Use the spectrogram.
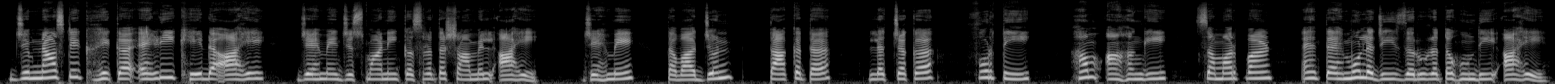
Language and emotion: Sindhi, neutral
